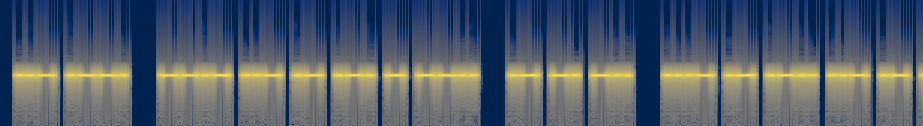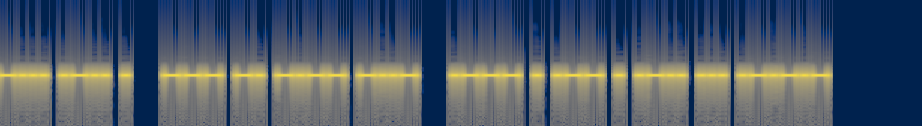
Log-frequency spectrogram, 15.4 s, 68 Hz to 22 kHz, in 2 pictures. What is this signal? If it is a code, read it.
Morse code, heard as a keyed tone, about 28 wpm, 700 Hz. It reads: UP QUARTZ AND VALUABLE ONYX JEWELS.
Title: Pangram Challenge v2 - 28wpm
